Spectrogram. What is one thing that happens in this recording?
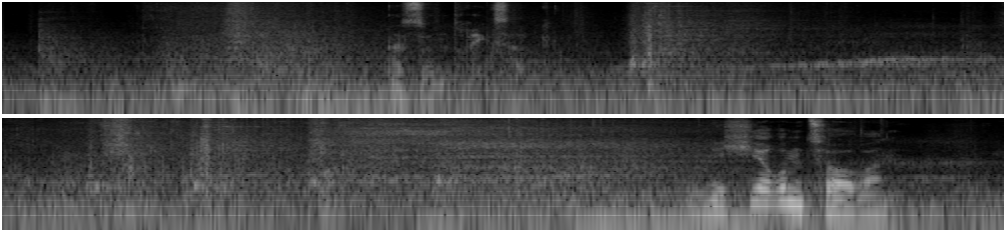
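Magic blasts and clashing weapons sound out in a fight.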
